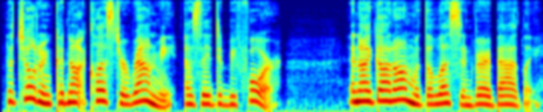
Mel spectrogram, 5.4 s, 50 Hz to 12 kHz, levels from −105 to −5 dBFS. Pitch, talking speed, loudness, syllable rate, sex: 245 Hz, 220 wpm, -17 LUFS, 6.1 syllables/s, female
